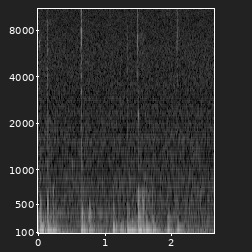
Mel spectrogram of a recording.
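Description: Keys clatter in short uneven bursts as someone types on a computer keyboard, close and fairly loud, with brief pauses between clusters of clicks.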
